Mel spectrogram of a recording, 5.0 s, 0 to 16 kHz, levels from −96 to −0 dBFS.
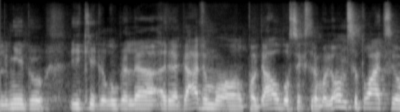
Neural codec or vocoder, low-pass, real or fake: codec, 44.1 kHz, 2.6 kbps, SNAC; 14.4 kHz; fake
